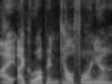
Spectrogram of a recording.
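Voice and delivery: put-on plain, standard general American accent. Conversing with the hosts in character, saying where he grew up, in a standard american accent. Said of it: "just a standard American accent".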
